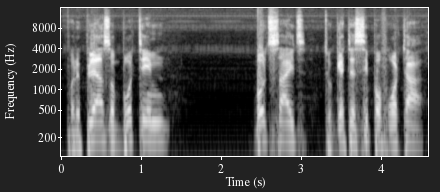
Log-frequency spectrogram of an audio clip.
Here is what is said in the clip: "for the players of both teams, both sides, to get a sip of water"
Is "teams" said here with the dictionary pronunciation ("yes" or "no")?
no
